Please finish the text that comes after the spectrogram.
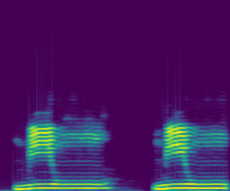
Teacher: Pada mi kasrah disempurnakan dulu, dibaca dulu harakatnya. Mi baru ke wau.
